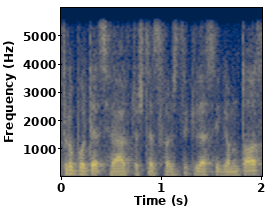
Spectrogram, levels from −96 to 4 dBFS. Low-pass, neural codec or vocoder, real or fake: 5.4 kHz; codec, 16 kHz, 0.5 kbps, X-Codec, WavLM features, trained on Multilingual LibriSpeech; fake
